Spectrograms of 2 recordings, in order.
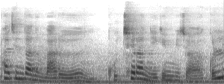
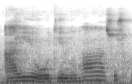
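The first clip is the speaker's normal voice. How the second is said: slow, lower 아이오딘화 수소; reading demonstration; 4 semitones lower, 4 dB quieter, slower than usual. Shown as a demonstration. Teacher modelling the last compound name, slow demonstration. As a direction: draw out 아이오딘화 수소 at a low pitch. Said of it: "이렇게 읽어야죠".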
